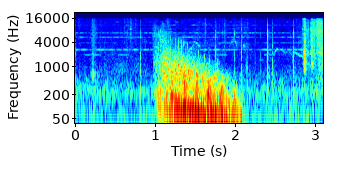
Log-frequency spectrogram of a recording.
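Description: An explosion booms loudly and briefly.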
